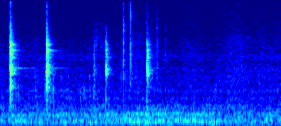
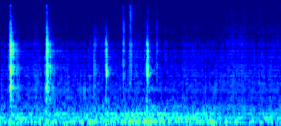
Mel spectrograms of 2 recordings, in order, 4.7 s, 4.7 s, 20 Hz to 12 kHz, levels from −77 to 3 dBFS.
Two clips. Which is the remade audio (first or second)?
second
